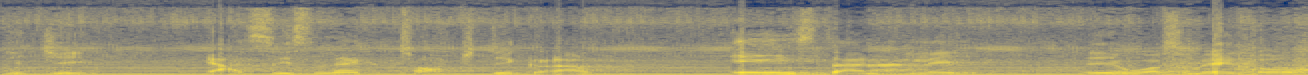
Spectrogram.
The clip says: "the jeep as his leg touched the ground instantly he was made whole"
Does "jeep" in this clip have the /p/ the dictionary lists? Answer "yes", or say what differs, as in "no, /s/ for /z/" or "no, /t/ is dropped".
no, /p/ is dropped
